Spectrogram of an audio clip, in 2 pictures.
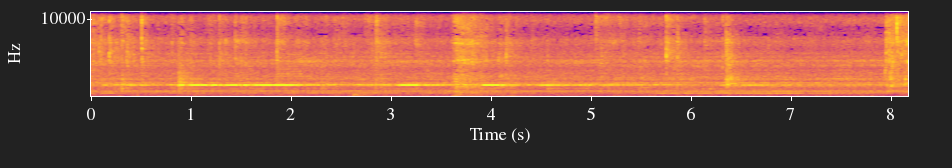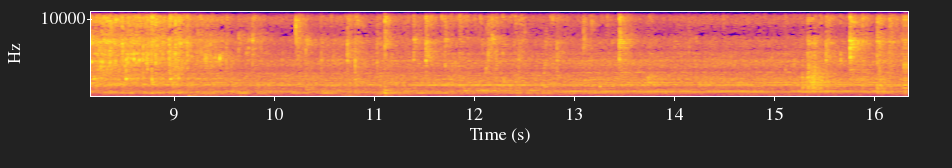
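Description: HH-916F slow juicer's motor running with a steady whine while its auger crushes almonds, with a few sharp cracks early on. About halfway through, the juice spout is opened and almond milk runs into the cup with a splashing hiss.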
